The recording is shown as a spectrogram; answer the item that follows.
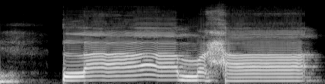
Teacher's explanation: লাম হাটা উচ্চারণের সময় গলার মাঝখান থেকে বাতাস বের হবে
